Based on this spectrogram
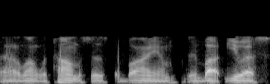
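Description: A man speaks with an American accent. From Washington State, US Pacific Northwest. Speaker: cattle breeder. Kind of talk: casual chat.

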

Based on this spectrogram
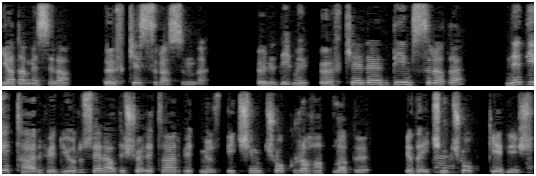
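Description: In a dry, close recording with no echo, a man talks at a moderate pace in a high voice with a dark, mellow tone and lively intonation. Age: 50s. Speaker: pedagogue and author. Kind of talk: interview. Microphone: too quiet at first.

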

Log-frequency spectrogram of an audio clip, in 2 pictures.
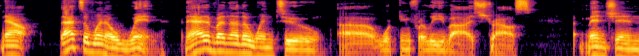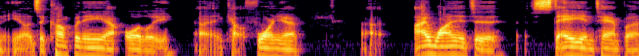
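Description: A man speaks with a New York accent at a fairly low pitch. His intonation is lively and his pace moderate. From New York City (Queens). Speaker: podcast host, data scientist. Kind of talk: solo educational talk. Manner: hesitant, many filler uhs.

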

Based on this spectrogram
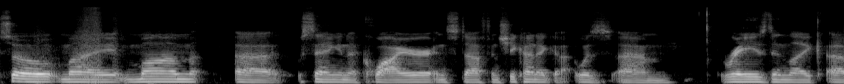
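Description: A man with a Canadian accent speaks at a fairly low pitch in a flat monotone. The background is quiet. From Canada, Toronto suburbs. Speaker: lead singer of a band. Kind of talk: casual chat.

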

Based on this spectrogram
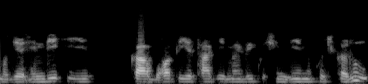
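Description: Monotone, flat intonation from a man at a medium pitch. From Uttar Pradesh, India. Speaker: lyricist and poet. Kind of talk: interview.

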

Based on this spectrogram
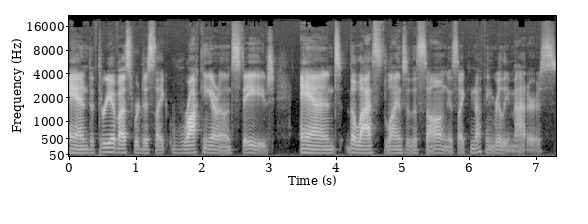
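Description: In a very clean recording with a silent background, a man with a Canadian accent speaks at a moderate pace, his fairly low voice bright and sharp in tone with vocal fry. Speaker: podcast host and drag artist. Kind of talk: casual interview chat. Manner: animated.

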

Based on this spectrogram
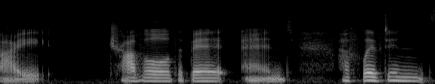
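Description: A woman with a West Coast accent speaks at a very slow pace. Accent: American West Coast. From Oregon, US Pacific Northwest. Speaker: podcast host, spiritual practitioner. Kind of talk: personal monologue.

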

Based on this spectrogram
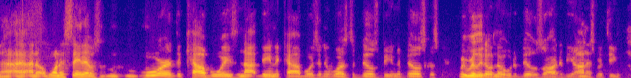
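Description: An ordinary speaking voice from a man, medium in pitch, fairly quick and fairly even in intonation, with a dry, close sound and no echo. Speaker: sports show co-host. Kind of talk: casual sports talk show banter.

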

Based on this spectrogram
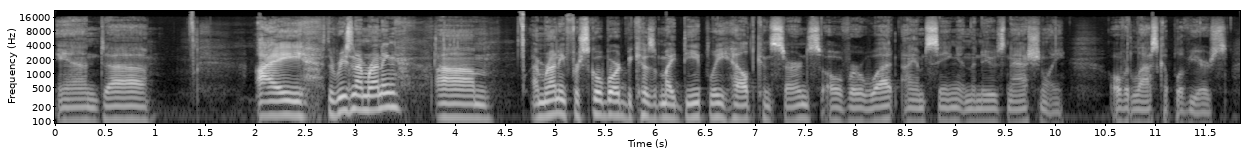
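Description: The speaker talks at a moderate pace with lively intonation, and audible room echo is present. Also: man, fairly low pitch for a man. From Cedar City, Utah. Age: 50s. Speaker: school board candidate. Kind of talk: political debate. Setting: studio.

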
